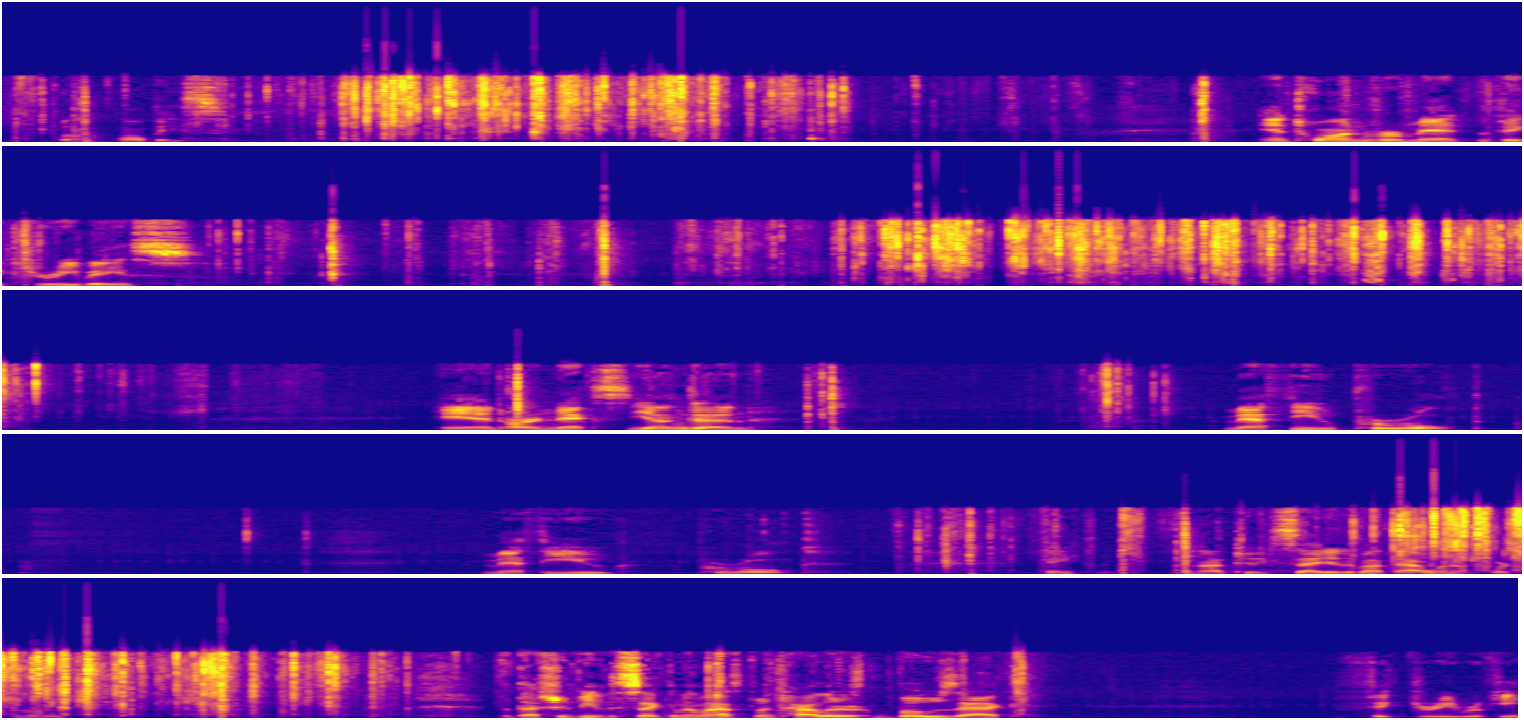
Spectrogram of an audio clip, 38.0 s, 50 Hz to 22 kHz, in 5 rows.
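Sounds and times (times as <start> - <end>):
cards shuffling: 0.0 - 5.4, 8.8 - 16.2, 27.3 - 28.8, 29.5 - 32.5
foil wrapper tearing and crinkling: 1.5 - 4.3, 8.7 - 15.5, 20.6 - 21.1, 29.5 - 32.5.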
